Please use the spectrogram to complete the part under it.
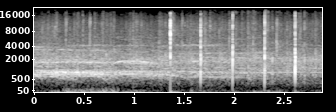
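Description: Scattered applause greets a guest coming on stage at a church service: five sharp, separate claps ring out over a steady crowd murmur in the second half.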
